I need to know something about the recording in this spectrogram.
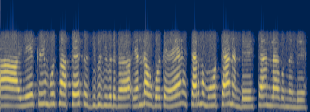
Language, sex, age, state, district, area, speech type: Telugu, female, 30-45, Andhra Pradesh, Chittoor, rural, conversation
